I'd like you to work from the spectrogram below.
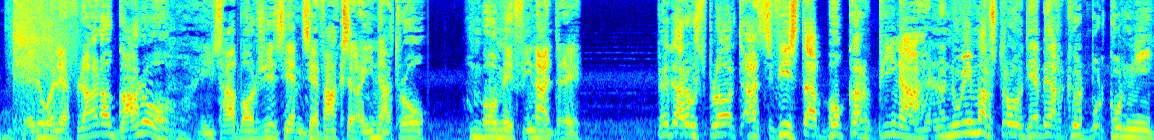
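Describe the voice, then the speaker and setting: At a moderate pace and medium pitch, a man puts on a character voice. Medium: video game.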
